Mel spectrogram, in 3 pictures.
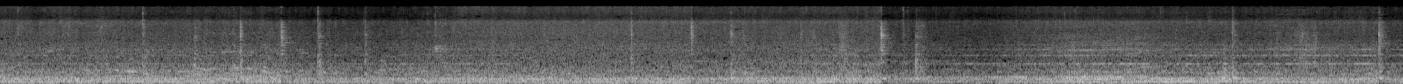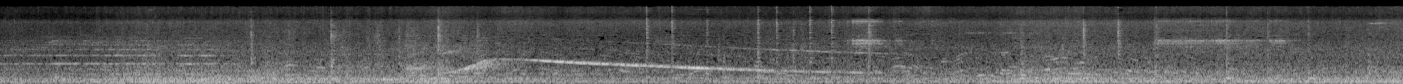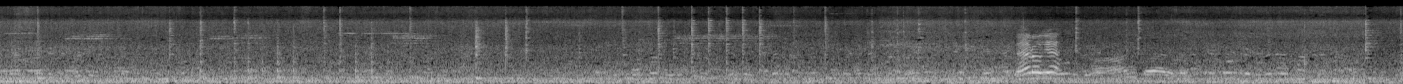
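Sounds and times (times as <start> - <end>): liver sizzling on a griddle: 0.0 - 42.0
siren-like wail: 18.1 - 23.6.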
